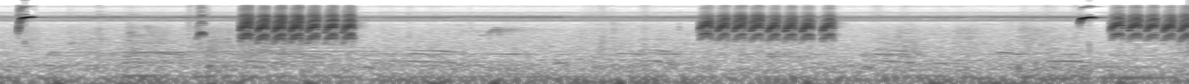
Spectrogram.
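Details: Young, vocal great tit on a lure track for kept birds: thin sharp chips, each followed by a half-second buzzy rattle of rapid pulses, repeated about every two seconds against a constant high tone.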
